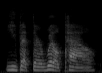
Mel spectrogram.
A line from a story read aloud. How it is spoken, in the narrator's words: the man snarled back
